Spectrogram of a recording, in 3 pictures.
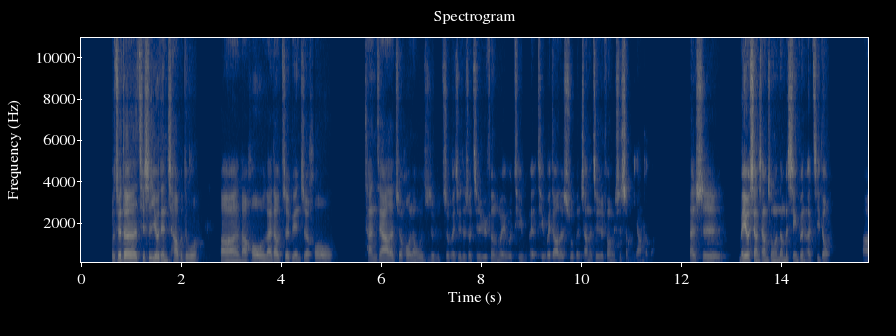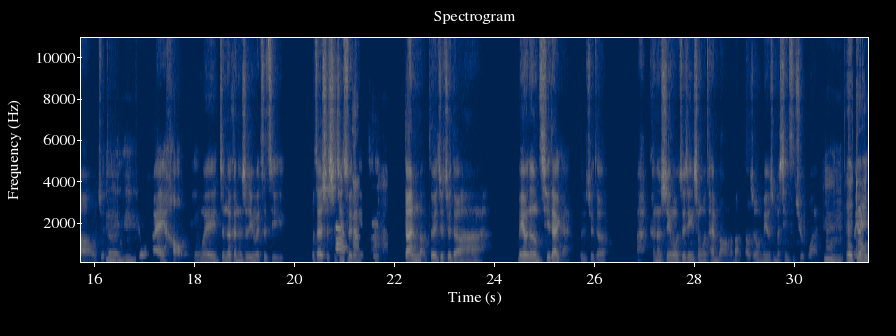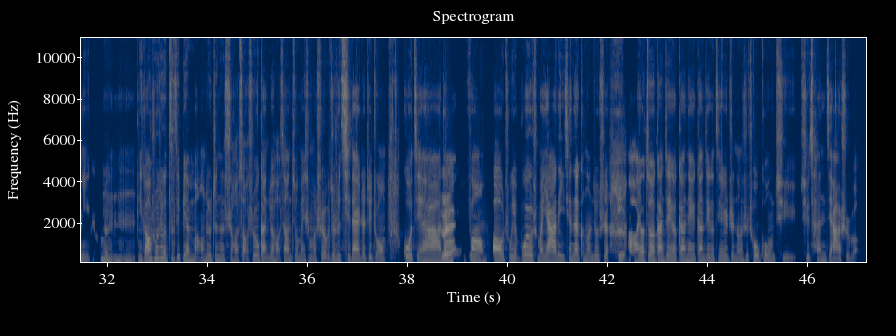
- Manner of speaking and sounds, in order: laughing while speaking: "了"; chuckle; other background noise
- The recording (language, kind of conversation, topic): Chinese, podcast, 有没有哪次当地节庆让你特别印象深刻？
